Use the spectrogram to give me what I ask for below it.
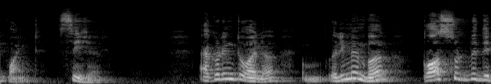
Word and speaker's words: Euler: Don't pronounce it Euler, it is Euler.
